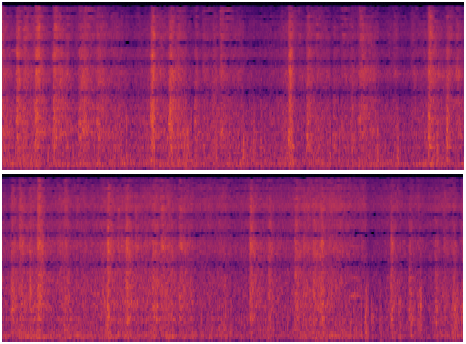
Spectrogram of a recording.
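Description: Narrow-gauge passenger train running, heard from a coach window: a steady rumble of the wheels on the rails with irregular clacks, and wind buffeting the microphone.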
